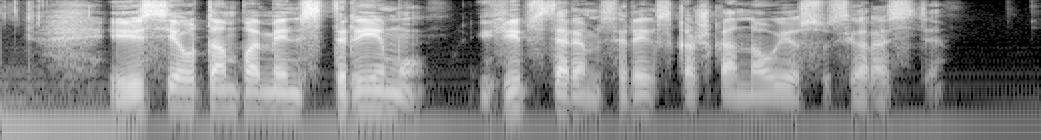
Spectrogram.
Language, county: Lithuanian, Klaipėda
